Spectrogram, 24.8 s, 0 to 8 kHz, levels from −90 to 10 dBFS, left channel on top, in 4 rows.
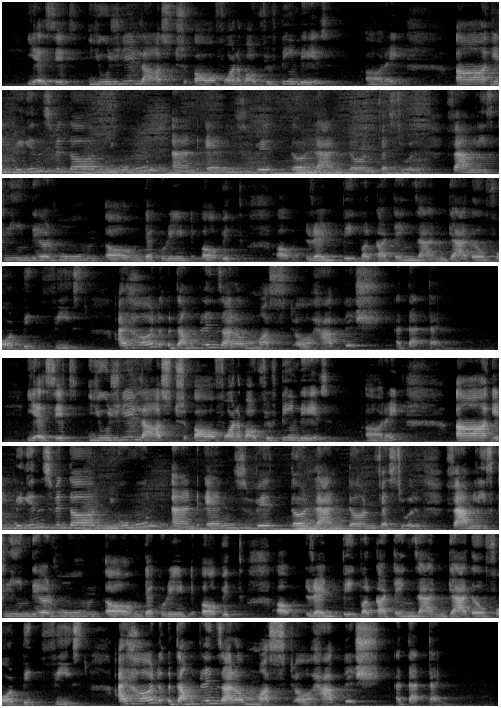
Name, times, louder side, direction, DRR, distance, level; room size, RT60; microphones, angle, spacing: voice 1, 0.3-4.1 4.5-24.2, right 6 dB, 30° right, 0.4 m, -33 dB
sound 1, 6.1-11.6, left 2 dB, 40° left, 0.6 m, -45 dB
10.5 x 5.9 x 8.6 m
head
